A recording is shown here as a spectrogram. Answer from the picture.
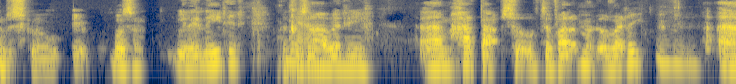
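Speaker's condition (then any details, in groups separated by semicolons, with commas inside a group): Cerebral palsy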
